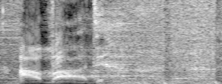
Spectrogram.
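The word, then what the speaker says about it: עבד: In Hebrew word, Dans le livre d'Hébreux, walk is pronounced as avad.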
